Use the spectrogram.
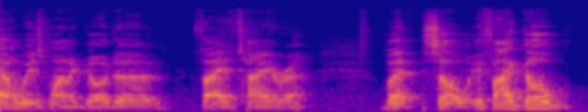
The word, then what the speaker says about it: Thyatira: When it comes to the pronunciation of this church, trust me, Rhonda and I have tried three or four different apps and got three or four different pronunciations. But again, that just simply comes from the ancient language and into more modern language. But Thyatira seems to be the one that works the best, although it's not the easiest one for me to say.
